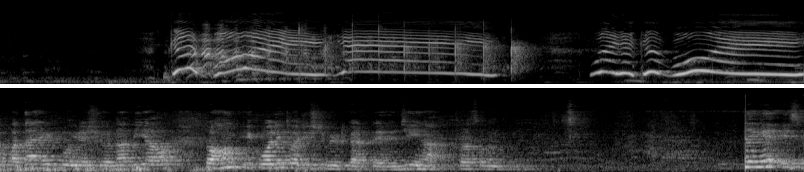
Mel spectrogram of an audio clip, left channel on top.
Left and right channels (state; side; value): different; both; correlation 0.01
